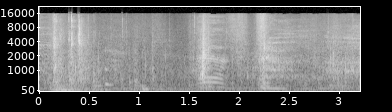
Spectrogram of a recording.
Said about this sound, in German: Mach die Tür zu, Opa.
